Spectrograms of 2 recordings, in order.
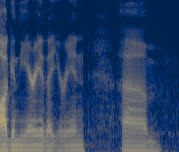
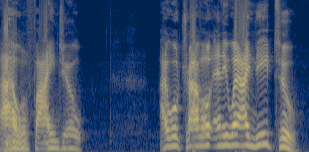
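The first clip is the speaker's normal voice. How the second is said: very loud, high, rising scream; 8 semitones higher, 11 dB louder than usual. Game master voices DeGeest yelling from up top, DeGeest screaming. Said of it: "he just starts screaming".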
